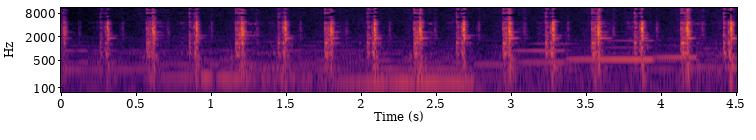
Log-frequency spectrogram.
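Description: A clock ticks steadily and crisply, about three even ticks per second, clear, with faint sustained low tones humming underneath and no voices.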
